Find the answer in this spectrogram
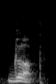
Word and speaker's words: GLOP: The authors of this concept simply liked the name, of pronouncing GLOB. So it's not an abbreviation, it's not an acronym, it doesn't stand for anything, it actually stands for GLOB.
